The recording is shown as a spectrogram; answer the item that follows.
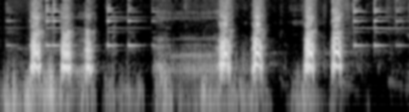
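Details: Livestock guardian dogs barking in short clusters, three deep barks in quick succession, a quieter pause with low rumbling, then two more pairs of loud barks; a faint steady tone lingers between barks.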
